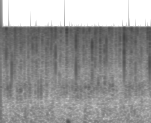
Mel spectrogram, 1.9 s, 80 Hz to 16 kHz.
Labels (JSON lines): {"label": "biophony, chatter", "recorder": "SoundTrap 500"}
